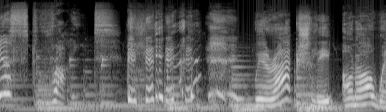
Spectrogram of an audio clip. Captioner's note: both giggle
